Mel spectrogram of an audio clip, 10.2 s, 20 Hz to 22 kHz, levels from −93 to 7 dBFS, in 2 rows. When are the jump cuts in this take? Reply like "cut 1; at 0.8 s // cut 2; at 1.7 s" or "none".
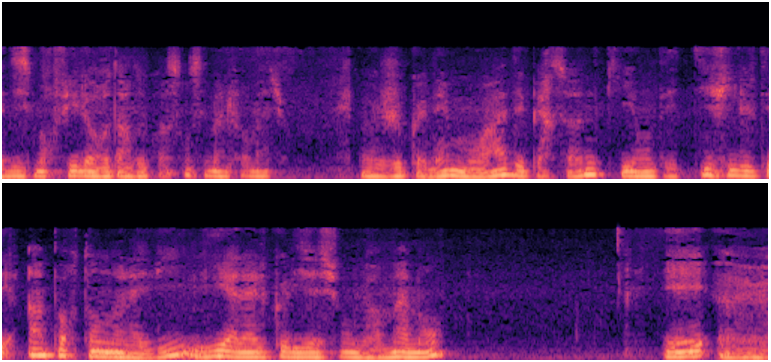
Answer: cut 1; at 2.3 s

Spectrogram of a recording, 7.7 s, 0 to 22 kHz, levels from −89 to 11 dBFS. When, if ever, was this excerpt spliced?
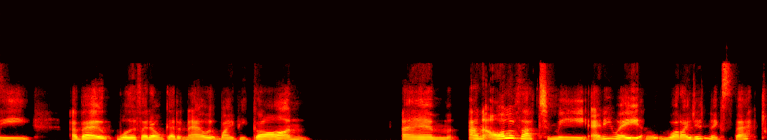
cut 1; at 4.6 s // cut 2; at 6.4 s

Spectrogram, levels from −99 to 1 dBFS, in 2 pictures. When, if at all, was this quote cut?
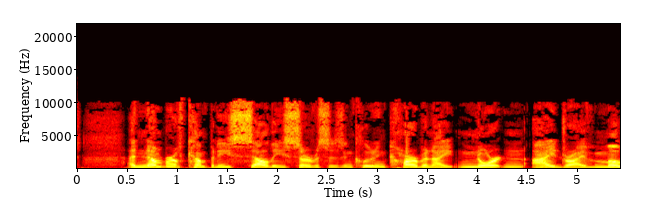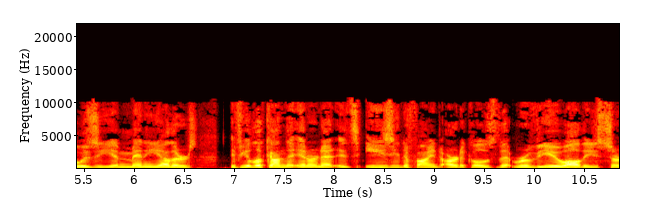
none

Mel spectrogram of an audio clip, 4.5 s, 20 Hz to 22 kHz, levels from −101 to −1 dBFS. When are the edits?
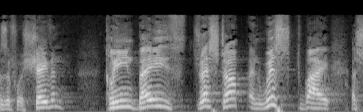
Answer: none

